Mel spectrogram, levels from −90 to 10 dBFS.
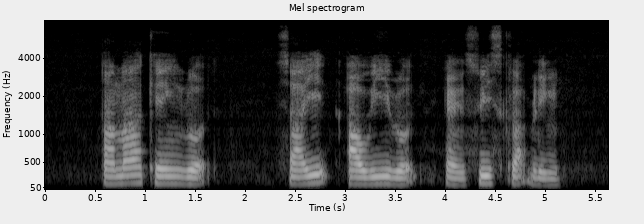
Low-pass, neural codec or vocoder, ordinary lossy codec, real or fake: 7.2 kHz; codec, 16 kHz, 16 kbps, FreqCodec, smaller model; none; fake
